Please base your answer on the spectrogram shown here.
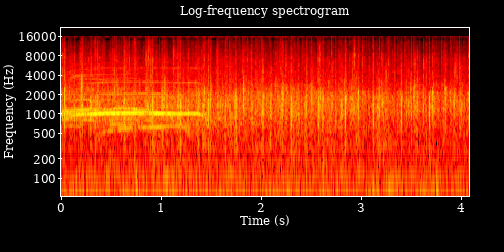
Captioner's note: applause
